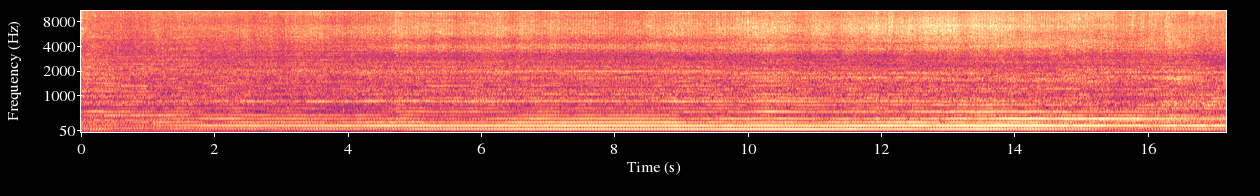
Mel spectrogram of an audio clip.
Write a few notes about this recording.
recorded june 30th, 2008. project: "hasenbrot - a private sound diary"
